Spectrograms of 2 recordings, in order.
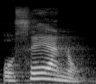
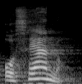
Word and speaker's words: océano: La correcta pronunciación es océano y no océano.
